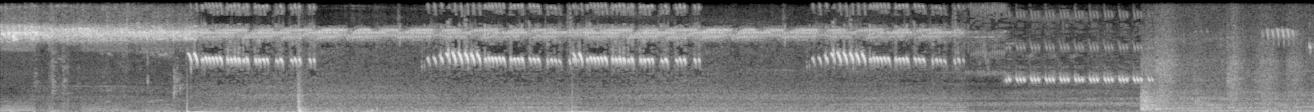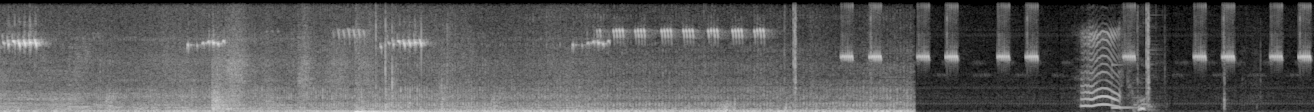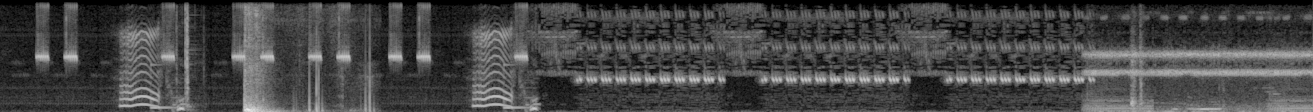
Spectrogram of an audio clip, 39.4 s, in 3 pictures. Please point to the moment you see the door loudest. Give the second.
29 s.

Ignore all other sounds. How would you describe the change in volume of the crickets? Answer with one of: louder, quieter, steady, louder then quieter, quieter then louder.
quieter.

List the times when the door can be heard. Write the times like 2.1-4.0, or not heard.
3.0-4.3, 16.6-17.9, 28.7-30.0.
